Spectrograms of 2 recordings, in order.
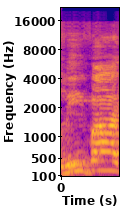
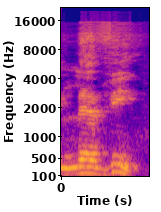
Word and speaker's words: Levi: that when you say instead of saying levi you would say no it's not levi it would be levy you don't say i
